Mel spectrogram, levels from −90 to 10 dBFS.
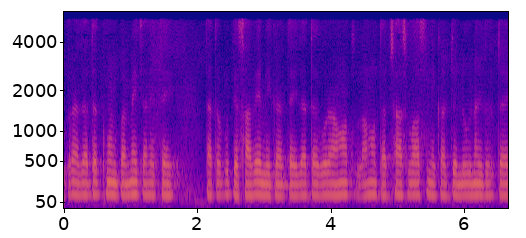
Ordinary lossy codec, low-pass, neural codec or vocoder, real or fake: MP3, 32 kbps; 5.4 kHz; codec, 24 kHz, 0.9 kbps, WavTokenizer, large speech release; fake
